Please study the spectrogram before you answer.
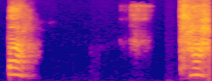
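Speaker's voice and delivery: Ta said high and short, then repeated; syllable drill. Shown as a demonstration. Teacher to class, modelling the sound. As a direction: model Ta crisply for students. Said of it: "I will read them one by one".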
